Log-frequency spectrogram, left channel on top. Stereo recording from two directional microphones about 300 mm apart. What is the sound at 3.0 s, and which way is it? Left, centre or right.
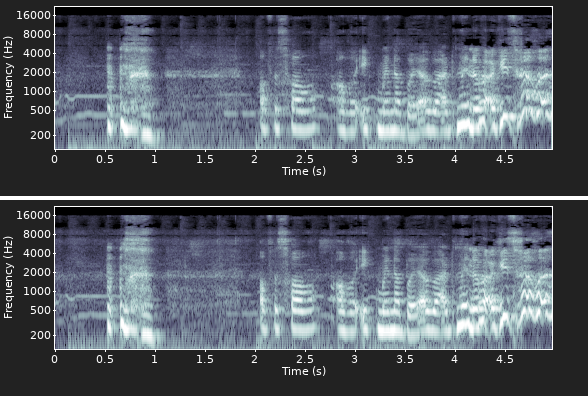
A woman's voice, centre.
